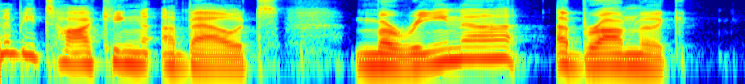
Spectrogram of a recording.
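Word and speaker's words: Abramović: For today, we're going to be talking about Marina Abramovic. Abramovic. Thank you. Longtime listeners know I cannot pronounce a name.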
